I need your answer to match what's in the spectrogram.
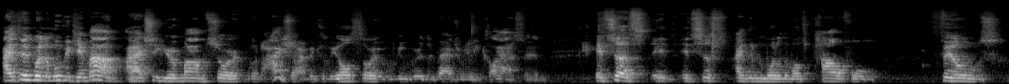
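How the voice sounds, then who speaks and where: A man's voice: medium pitch, a little fast, recorded from a distance. A man, telling rambling film stories in casual chat, full of restarts. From New York. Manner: rambling, animated storytelling with many restarts. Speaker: podcast host. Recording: roomy echo, off-mic.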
